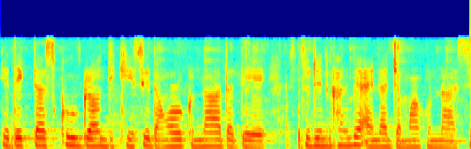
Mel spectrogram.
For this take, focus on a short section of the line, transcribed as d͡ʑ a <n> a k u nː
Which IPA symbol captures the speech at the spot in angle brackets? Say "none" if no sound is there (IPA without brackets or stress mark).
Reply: m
